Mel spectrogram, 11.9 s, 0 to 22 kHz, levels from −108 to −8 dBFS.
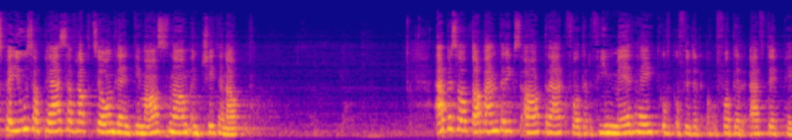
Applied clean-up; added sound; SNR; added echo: none; none; none; reverberation time 0.3 s.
